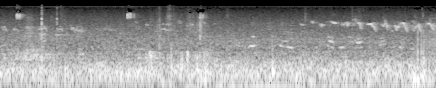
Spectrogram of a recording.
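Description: Birds chirping, with a quick run of high chirps near the end, over a low steady rumble; a single sharp click about three seconds in.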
